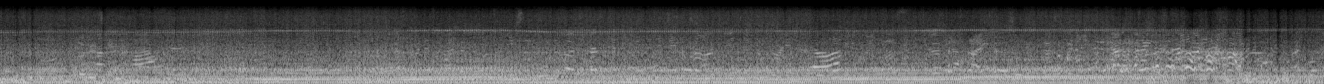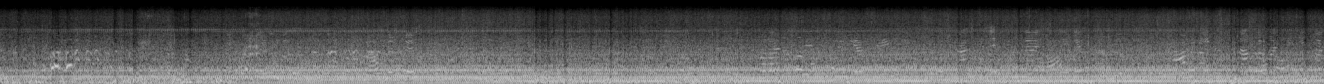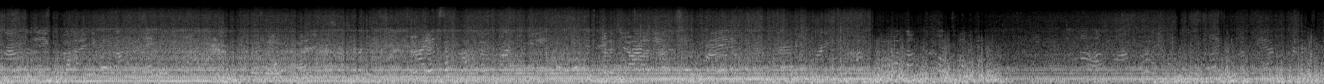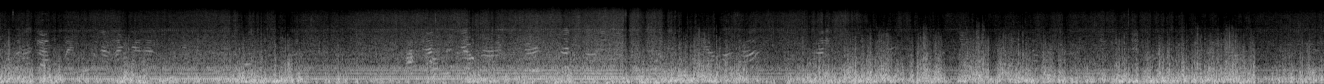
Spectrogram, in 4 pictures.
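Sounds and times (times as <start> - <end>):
motorboat engine running: 0.0 - 52.9
water rushing along hull: 0.0 - 52.9
wind on microphone: 0.0 - 52.9.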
